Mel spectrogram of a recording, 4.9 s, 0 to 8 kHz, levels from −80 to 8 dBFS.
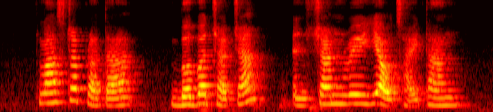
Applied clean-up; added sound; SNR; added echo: none; none; none; none.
